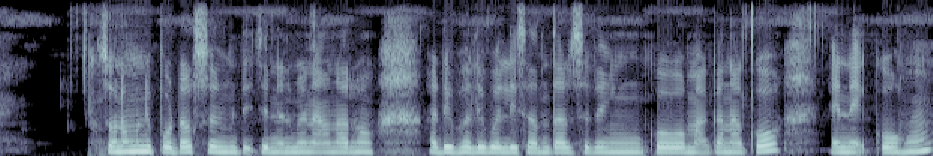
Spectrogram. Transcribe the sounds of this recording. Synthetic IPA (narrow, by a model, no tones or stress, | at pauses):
sɔnamɔnipɾɔɖak̚sɔnmiʈit̪̚t͡ʃɛnɛlmɛnanaɾɦɔ̃əɖibʱalibʱalisant̪aɾsɛɾɛŋkɔamaʔkanakɔɛnɛʔkɔɦɔ̃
